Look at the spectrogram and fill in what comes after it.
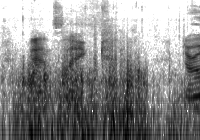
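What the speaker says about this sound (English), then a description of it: "it's pretty windy" Strong wind buffeting an outdoor microphone on a street near a building under construction in Hamilton, roaring steadily throughout with gusts, while a person talks over it.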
